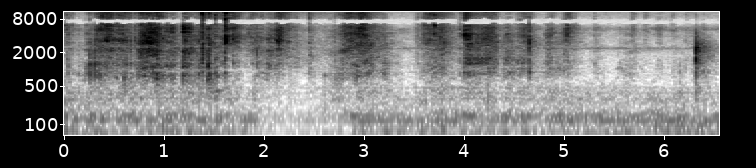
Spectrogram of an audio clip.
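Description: Faint rustling and rubbing of a picture book's paper pages being handled and held open, in soft irregular swishes with a few light clicks, most in the first second and a half.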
